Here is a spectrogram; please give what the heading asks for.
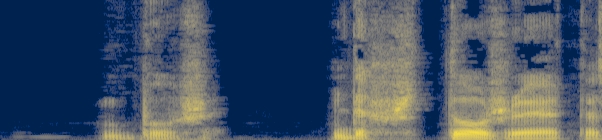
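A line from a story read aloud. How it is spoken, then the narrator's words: Horrified, asking herself. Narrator (Russian): с ужасом спрашивала она себя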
